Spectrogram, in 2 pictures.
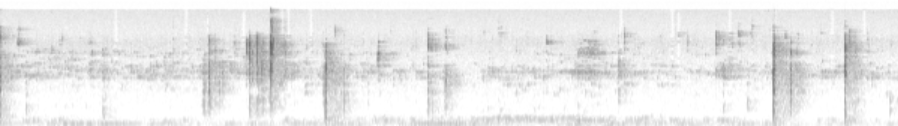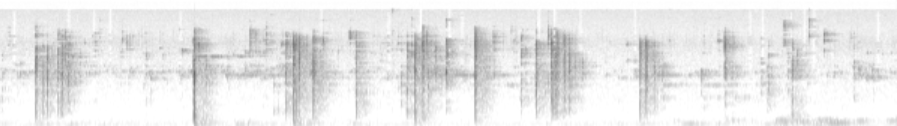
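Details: Rain dripping in a small sheltered space, with sharp wet clicks, squelches and soft chewing noises and no clear meows.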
